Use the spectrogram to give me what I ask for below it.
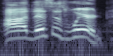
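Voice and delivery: laughing loudly in disbelief; baffled laugh. Real, not acted. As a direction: burst out laughing at the car. Car parks oddly.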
